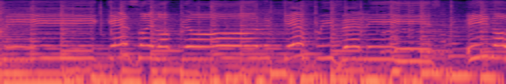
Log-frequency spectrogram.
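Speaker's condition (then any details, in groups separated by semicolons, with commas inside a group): No condition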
